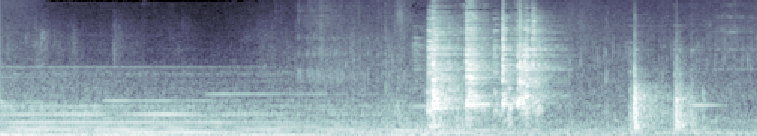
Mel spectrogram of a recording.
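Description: Dishes and polished glasses clink as a man sets the table in his small one-room flat in a high-rise housing estate as evening falls, a cluster of sharp clatters in the middle followed by two lighter clinks, over a steady low hum with no talking.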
